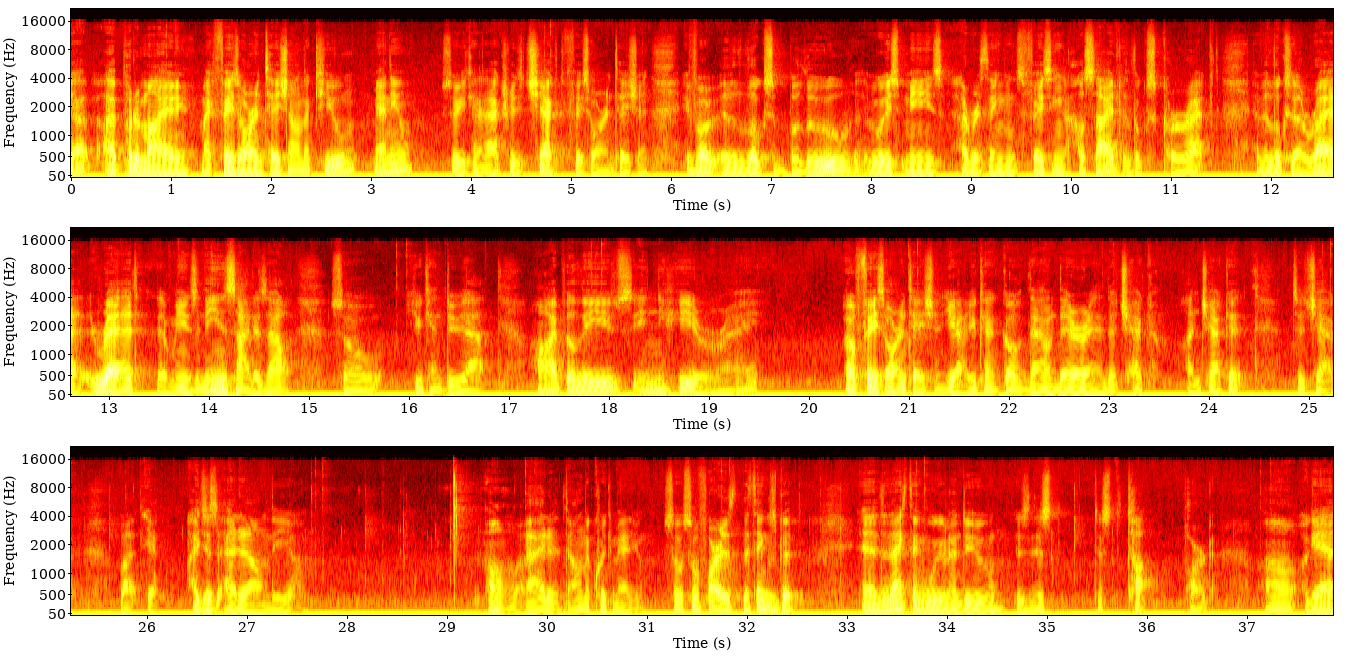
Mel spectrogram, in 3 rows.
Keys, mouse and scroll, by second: 0.9 click, 1.4 q, 7.0-7.3 scroll down 1, 7.3-8.0 scroll up 2, 8.0-8.9 scroll down 2, 10.7-12.2 scroll up 2, 12.2-12.8 scroll down 2, 12.8-13.6 scroll up 2, 13.6 click, 14.9 q, 17.8-21.0 drag, 25.6 scroll down 1, 25.6-25.9 middle drag, 25.9 KP_1, 26.7-27.7 scroll up 2, 26.7-27.1 shift+middle drag, 27.7 click, 28.2-28.6 shift+middle drag, 28.6-29.0 scroll down 2, 29.0-29.8 shift+middle drag, 29.8 click, 31.7-32.5 drag, 32.5 scroll up 2, 32.9-33.3 shift+middle drag, 33.3-33.7 scroll down 2, 33.7 click, 34.4-35.3 scroll up 1, 35.3-37.1 shift+middle drag, 37.1 click.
